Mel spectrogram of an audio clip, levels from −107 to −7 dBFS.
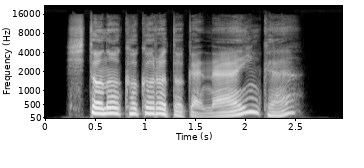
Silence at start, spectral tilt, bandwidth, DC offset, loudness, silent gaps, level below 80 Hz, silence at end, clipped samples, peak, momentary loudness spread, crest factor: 0.25 s; -6 dB/octave; 15.5 kHz; under 0.1%; -20 LUFS; none; -56 dBFS; 0.5 s; under 0.1%; -2 dBFS; 10 LU; 18 dB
